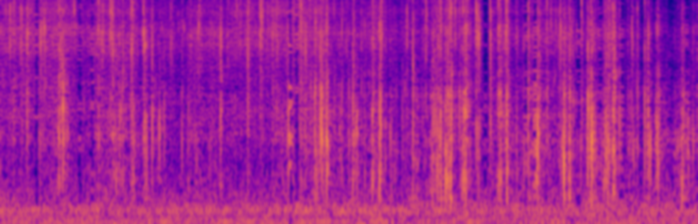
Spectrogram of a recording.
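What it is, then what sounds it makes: Plastic bag of glass bugle beads. A full plastic bag of green glass bugle beads is folded and squeezed by fingers and scratched with long nails. The result is a continuous bright crinkling with dense, fast crackles and short sharp clicks that swell in bursts throughout.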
